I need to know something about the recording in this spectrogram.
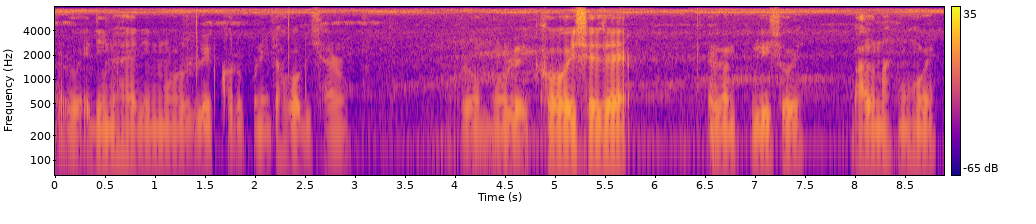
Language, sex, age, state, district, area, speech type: Assamese, male, 18-30, Assam, Lakhimpur, rural, spontaneous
